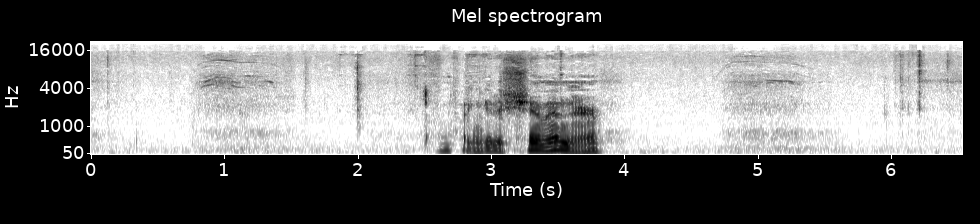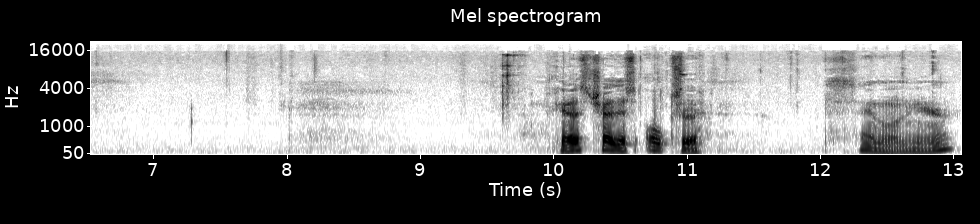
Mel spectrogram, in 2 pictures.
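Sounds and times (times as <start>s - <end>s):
soft breaths: 0.0s - 2.7s, 3.7s - 7.1s, 7.7s - 10.1s, 11.0s - 12.4s.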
